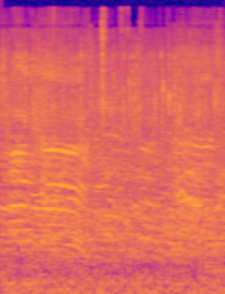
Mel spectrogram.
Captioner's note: crowd jeering; crowd yelling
